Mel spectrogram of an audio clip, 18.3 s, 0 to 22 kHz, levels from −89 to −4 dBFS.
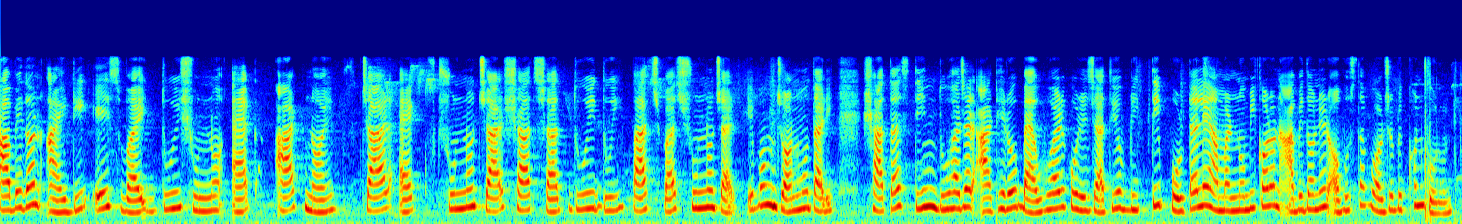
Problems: constant background noise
